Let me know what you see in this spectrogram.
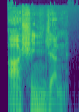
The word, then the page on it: आशिंजन: Hindi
